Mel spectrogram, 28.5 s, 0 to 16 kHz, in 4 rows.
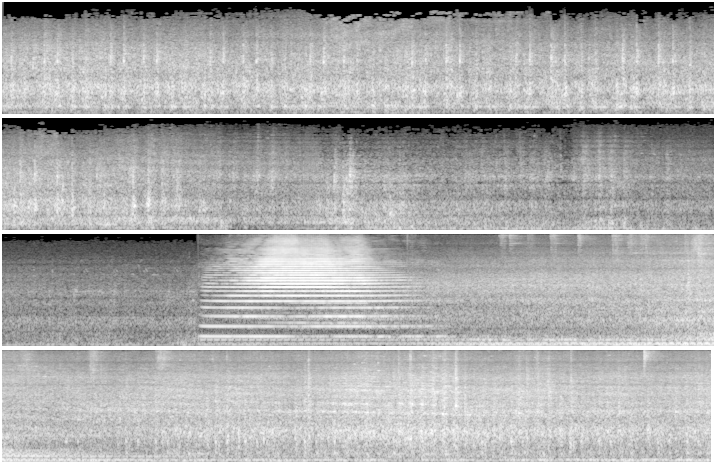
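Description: Indian Railways trains passing at speed: first the 09101 Virar–Bharuch MEMU's wheels clattering steadily over the rails. About 16 s in, a train horn sounds one long, loud blast of about two seconds, and a heavy low rumble follows as another train passes.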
